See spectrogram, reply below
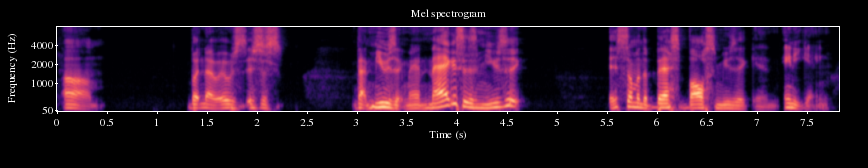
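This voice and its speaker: A man's voice: mid-range voice, expressive, normal speed, long pauses, no echo, clean studio sound. A man co-hosting a gaming podcast, talking in an informal, conversational way. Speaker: podcast co-host. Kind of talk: casual gaming podcast chat.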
